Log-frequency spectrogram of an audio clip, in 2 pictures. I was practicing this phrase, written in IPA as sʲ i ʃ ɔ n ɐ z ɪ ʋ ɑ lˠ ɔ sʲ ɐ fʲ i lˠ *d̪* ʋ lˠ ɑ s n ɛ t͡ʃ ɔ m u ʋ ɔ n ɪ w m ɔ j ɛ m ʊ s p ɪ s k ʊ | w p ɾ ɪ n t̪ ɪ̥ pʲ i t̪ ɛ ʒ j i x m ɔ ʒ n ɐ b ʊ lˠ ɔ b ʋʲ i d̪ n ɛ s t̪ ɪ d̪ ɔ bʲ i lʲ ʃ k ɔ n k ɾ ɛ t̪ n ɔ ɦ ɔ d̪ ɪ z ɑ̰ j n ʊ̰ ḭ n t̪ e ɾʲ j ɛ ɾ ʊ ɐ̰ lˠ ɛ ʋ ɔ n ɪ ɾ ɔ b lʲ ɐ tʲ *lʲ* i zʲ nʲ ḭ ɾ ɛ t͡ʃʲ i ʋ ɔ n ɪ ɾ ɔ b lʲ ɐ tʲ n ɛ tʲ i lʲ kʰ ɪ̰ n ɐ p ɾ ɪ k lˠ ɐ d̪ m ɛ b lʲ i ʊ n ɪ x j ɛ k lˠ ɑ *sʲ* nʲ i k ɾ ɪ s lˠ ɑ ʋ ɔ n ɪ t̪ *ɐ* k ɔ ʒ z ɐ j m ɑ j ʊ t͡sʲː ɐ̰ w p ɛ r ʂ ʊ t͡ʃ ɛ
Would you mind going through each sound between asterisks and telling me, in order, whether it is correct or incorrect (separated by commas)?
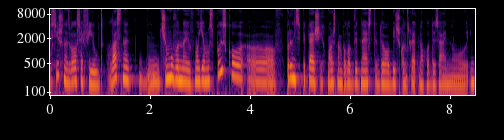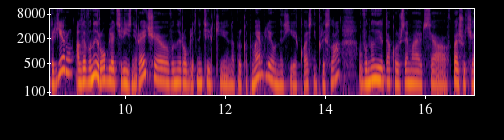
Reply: correct, incorrect, correct, incorrect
